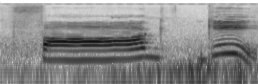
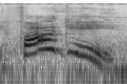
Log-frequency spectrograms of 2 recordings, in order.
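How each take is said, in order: First: Foggy split slowly into FOG, then GEE; slow, broken-up Foggy; word sounded out. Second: Foggy said whole, high and quicker; higher, joined-up Foggy; word blended. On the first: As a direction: sound out Foggy in two held parts. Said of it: "we're gonna do these words first". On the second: Word blended after sounding out. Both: Shown as a demonstration.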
